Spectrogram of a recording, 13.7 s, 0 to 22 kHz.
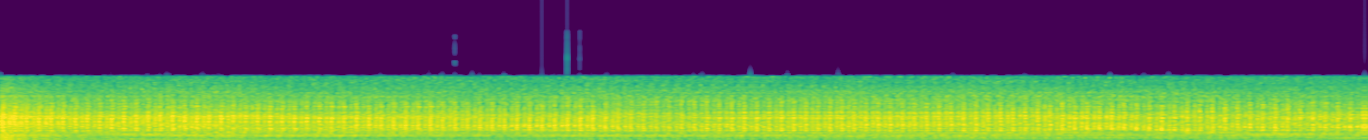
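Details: Nissan 300ZX petrol engine idling with a sharp, steady tick about four times a second, a pretty bad lifter tick; suspected, not confirmed.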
